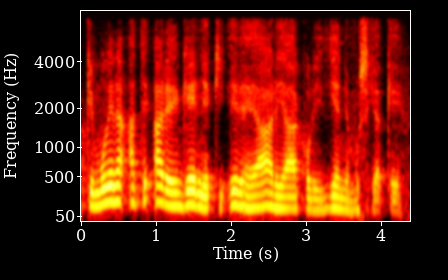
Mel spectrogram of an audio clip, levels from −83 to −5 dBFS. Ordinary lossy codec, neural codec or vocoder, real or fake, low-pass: MP3, 64 kbps; codec, 16 kHz, 0.5 kbps, X-Codec, WavLM features, trained on Multilingual LibriSpeech; fake; 7.2 kHz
